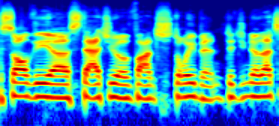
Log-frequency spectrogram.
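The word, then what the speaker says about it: von Steuben: yeah so I saw the uh statue of Von stoin did you know that's how that's pronounced I didn't I thought that but sounds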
